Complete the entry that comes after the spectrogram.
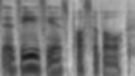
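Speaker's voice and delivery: ordinary talk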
